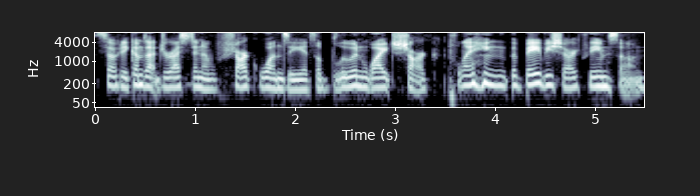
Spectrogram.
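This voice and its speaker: A woman with an American accent speaks at a very deep, low pitch with fairly even intonation and hardly any pauses. The recording is very clean, with a silent background. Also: moderate pace, dry, close sound with no echo. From Georgia, US. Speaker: baseball beat reporter. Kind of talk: casual chat.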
